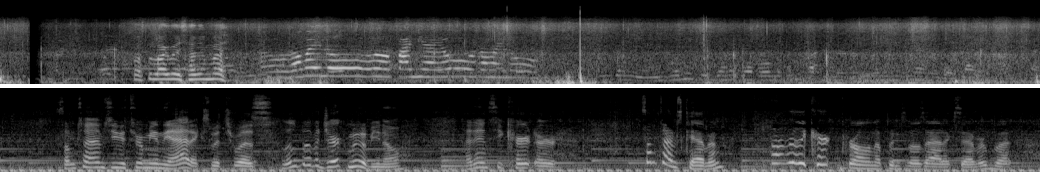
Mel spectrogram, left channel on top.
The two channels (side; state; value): both; different; correlation 0.00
